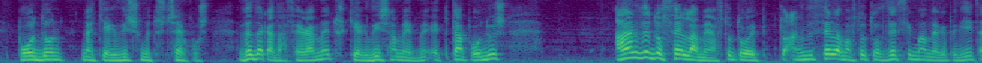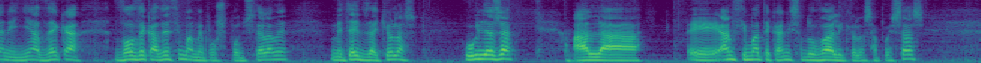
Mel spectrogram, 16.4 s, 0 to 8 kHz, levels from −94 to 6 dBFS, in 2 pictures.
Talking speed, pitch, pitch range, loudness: 170 wpm, 155 Hz, 135-180 Hz, -23 LUFS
